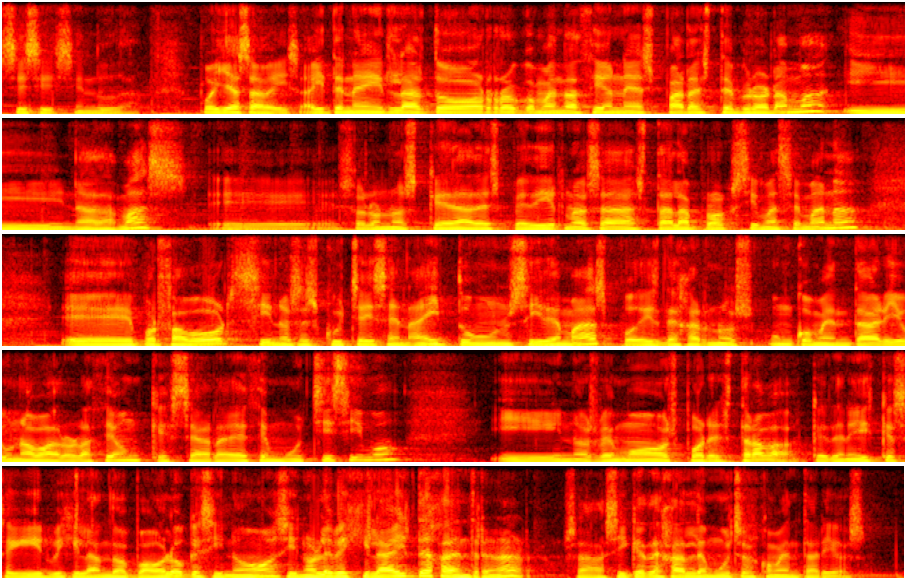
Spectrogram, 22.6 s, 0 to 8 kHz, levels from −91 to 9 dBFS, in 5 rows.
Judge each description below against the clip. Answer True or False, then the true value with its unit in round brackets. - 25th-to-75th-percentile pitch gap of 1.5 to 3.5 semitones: True (2.9 semitones)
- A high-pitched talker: False (130 Hz)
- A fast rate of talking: True (200 wpm)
